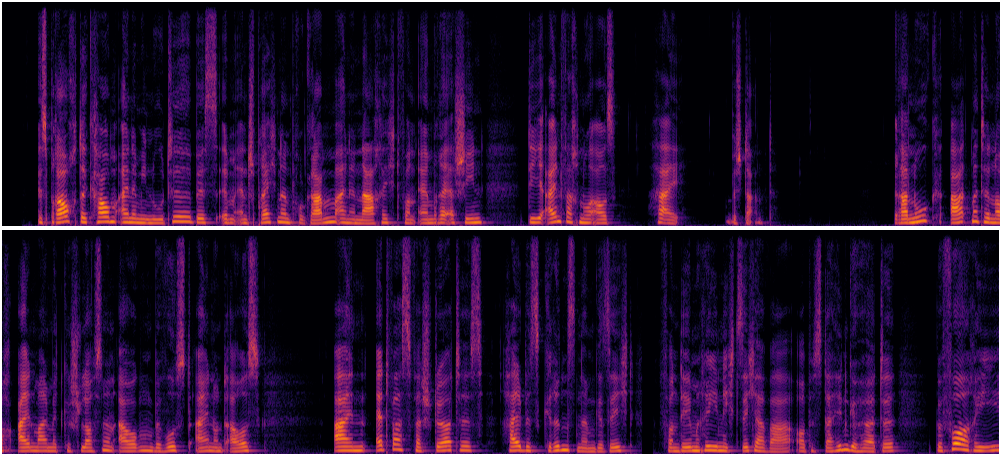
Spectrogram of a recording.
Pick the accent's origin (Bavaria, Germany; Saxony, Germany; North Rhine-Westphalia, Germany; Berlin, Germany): Bavaria, Germany; Nuremberg; ich bin in Nürnberg geboren und habe da bis zum Studium gelebt.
